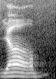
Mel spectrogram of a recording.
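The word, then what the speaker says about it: יום: by the way the Hebrew word pronounced yam transliterated Yom which is used here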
